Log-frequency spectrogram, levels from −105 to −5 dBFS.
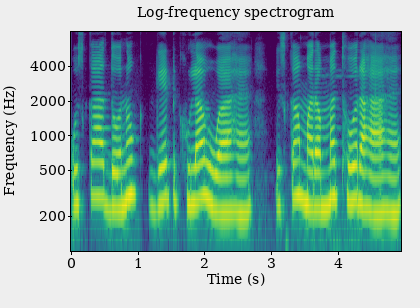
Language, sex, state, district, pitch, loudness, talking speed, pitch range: Hindi, female, Jharkhand, Garhwa, 250 Hz, -16 LUFS, 135 wpm, 235-280 Hz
